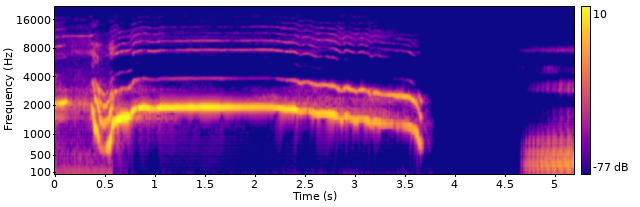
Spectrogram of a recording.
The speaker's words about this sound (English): Then we've got Heat Seeker. That's Moto Moto and our 6-year-old coyote Apollo howling together. Testing phase, this howl combo has really got them, the wild coyotes, to talk for us. Love that howl.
